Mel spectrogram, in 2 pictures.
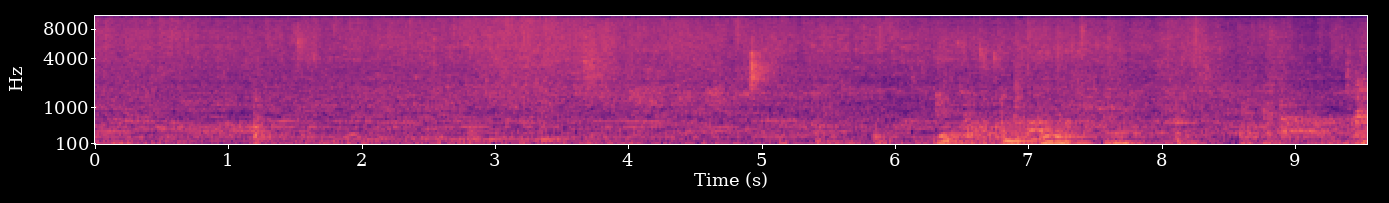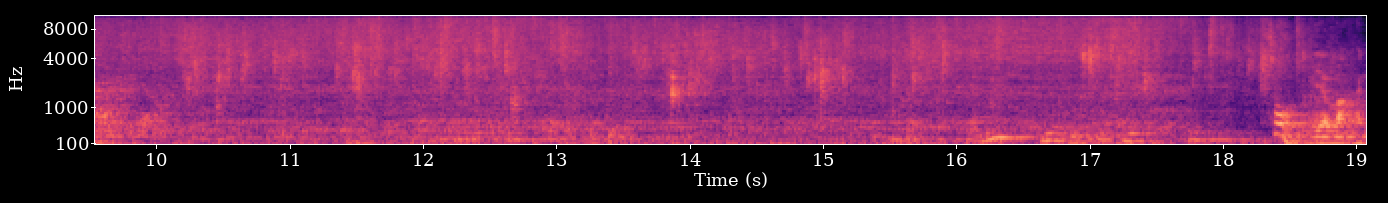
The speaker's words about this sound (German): Das wär's jetzt mit dem Duschen.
